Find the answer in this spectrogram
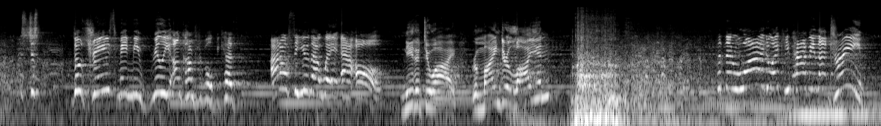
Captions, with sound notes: It's just those dreams made me really uncomfortable because I don't see you that way at all! Neither do I! Reminder, lion! [roaring] But then why do I keep having that dream?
